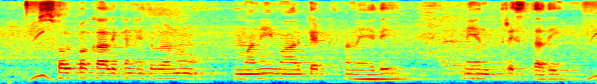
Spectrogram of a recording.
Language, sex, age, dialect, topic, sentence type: Telugu, male, 18-24, Telangana, banking, statement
